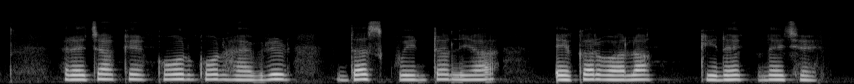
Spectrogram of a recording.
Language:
Maithili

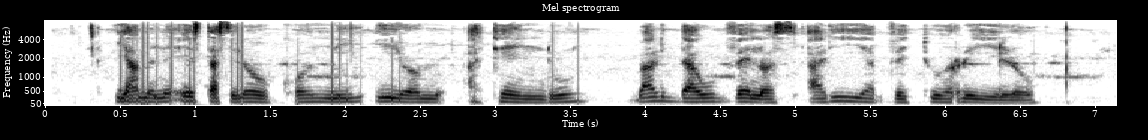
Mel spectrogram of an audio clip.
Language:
Esperanto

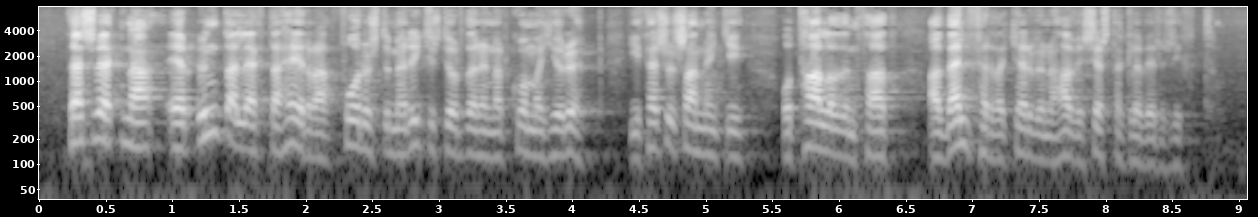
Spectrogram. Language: Icelandic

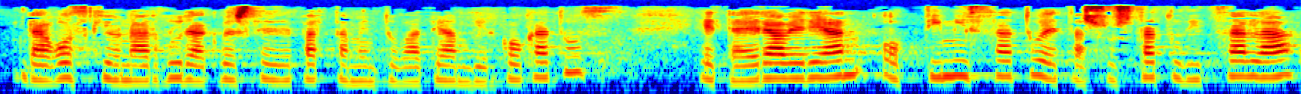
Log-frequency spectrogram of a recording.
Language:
Basque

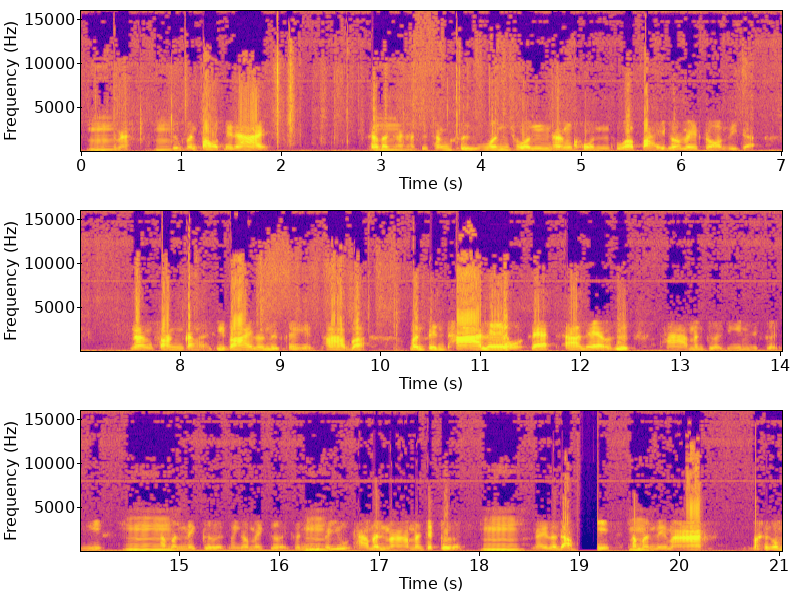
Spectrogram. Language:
Thai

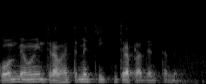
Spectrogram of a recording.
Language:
Portuguese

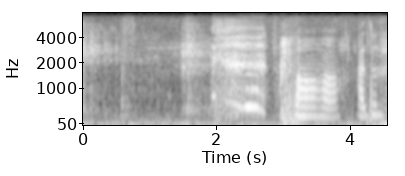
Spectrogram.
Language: Marathi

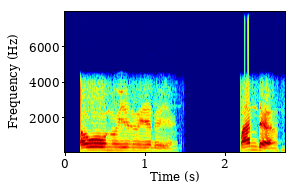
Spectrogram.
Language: Bodo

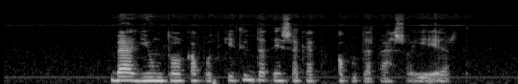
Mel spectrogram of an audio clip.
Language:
Hungarian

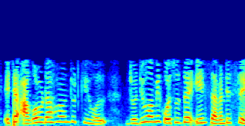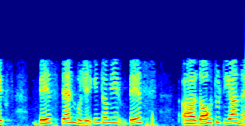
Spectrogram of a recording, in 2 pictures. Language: Assamese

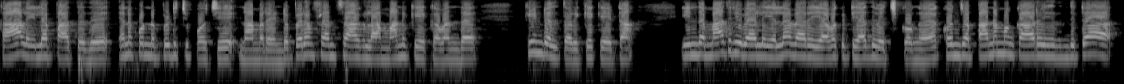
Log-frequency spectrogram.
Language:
Tamil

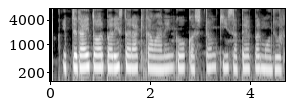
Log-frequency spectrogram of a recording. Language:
Urdu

